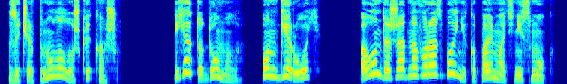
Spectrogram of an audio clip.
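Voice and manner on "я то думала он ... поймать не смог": mocking. Varenka mocks the hero.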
